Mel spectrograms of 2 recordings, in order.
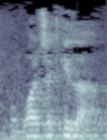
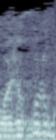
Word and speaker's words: Vajrakila: Instead of saying Om Vajrakila Kili Soha, he said Om Vajrakula Kula Soha.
